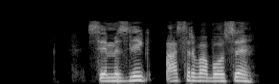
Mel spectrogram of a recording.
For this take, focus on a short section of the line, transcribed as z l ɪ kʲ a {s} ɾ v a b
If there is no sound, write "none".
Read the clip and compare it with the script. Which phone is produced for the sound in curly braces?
s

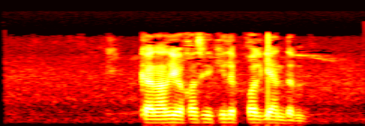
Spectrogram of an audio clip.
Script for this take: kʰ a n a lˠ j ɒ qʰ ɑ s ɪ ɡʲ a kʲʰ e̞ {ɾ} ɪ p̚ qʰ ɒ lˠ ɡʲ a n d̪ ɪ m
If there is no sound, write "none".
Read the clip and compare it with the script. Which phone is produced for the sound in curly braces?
l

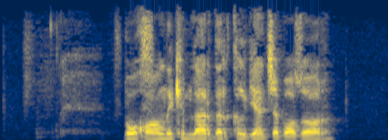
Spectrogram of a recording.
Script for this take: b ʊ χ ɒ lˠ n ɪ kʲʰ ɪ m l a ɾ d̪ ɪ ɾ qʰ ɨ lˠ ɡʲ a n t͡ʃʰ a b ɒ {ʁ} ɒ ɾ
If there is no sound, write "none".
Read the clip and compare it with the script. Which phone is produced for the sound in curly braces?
z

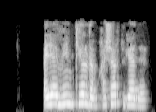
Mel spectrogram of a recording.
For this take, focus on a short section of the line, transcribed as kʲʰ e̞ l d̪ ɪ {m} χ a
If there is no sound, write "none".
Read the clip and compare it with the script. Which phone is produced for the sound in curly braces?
m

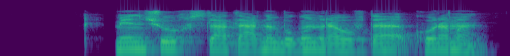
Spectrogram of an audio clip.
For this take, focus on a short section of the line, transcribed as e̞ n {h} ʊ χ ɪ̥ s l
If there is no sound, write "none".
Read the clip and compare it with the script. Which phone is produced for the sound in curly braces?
ʃ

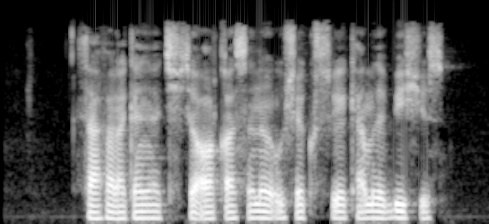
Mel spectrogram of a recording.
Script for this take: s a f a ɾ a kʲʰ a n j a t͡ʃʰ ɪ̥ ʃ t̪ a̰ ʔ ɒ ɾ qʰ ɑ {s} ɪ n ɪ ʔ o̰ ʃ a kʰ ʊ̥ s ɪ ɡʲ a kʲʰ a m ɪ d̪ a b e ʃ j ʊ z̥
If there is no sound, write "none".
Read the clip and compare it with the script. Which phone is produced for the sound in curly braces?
s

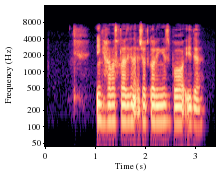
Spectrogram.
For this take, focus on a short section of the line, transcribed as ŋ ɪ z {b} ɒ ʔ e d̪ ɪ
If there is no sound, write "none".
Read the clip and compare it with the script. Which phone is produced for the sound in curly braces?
b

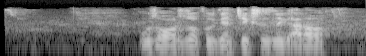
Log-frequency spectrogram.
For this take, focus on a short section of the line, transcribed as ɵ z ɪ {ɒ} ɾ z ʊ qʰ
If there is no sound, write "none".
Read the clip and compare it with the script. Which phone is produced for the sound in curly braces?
ɒ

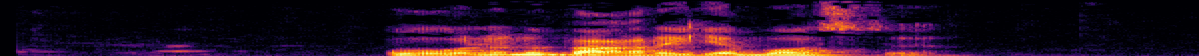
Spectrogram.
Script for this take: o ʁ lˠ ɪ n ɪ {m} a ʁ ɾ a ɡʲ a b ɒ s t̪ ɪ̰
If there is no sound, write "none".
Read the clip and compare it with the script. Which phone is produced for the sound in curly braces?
b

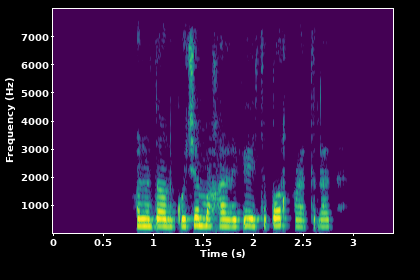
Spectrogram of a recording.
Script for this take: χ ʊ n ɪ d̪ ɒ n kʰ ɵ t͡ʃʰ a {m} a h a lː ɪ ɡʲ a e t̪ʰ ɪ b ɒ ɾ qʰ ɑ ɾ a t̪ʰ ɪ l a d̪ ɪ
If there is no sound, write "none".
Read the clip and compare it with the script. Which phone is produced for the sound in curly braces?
m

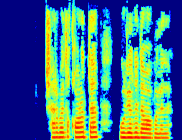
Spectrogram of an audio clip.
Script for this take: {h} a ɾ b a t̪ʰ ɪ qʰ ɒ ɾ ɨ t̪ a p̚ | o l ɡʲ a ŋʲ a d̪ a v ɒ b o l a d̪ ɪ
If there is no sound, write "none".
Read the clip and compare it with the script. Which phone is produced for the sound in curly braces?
ʃ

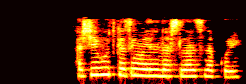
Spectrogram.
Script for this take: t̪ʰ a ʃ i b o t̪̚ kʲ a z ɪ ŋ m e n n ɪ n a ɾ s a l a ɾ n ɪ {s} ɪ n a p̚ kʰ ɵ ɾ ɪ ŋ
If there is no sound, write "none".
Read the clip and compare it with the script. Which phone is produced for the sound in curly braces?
s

